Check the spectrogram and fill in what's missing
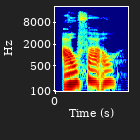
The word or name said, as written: AFFARVER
